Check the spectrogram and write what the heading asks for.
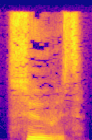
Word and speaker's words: Suze: She was Susie until 9th grade when she dropped the I. It's now pronounced Suze.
